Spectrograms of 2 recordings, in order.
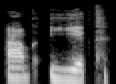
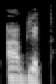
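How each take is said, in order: First: A y sound separates the b from the vowel. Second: The b runs straight into the vowel. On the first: The speaker calls it right. "on va dire ab-yect" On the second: The speaker calls it wrong. "Au lieu de abject"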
